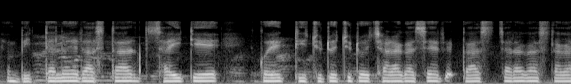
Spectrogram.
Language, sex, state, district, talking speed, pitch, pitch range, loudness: Bengali, male, Assam, Hailakandi, 105 wpm, 150 Hz, 145-155 Hz, -14 LUFS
